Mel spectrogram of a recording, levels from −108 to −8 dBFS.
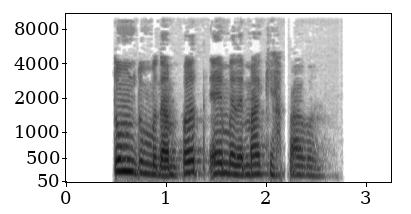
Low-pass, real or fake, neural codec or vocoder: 9.9 kHz; fake; vocoder, 48 kHz, 128 mel bands, Vocos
